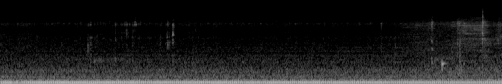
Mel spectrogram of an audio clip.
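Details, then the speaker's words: 1999 Jeep Cherokee XJ Classic 4.0 4x4 automatic, cold start in snow, idling: deep, slightly uneven lumpy beat, mild misfire, tach needle bouncing; later found to be a bad ignition coil. "having a problem with this Eiling poorly I'm holding my hand up against the steering wheel a little bit of misfire not sure what's cause now it's not too bad right now"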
